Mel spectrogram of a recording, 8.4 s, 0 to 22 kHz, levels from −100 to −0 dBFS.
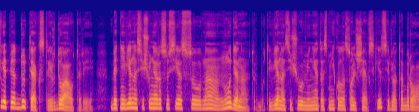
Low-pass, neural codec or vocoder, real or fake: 14.4 kHz; none; real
